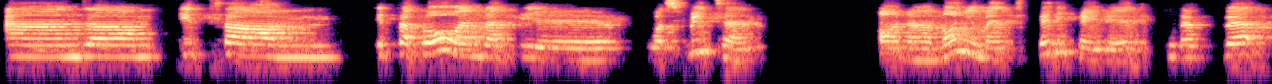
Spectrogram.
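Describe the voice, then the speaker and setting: A woman, an artist explaining her work on a gallery walkthrough in a measured way with frequent fillers. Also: high voice, pushed and bright. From Argentina. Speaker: exhibiting artist. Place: exhibition space in an airport terminal. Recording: echoey public space with crowd murmur.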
